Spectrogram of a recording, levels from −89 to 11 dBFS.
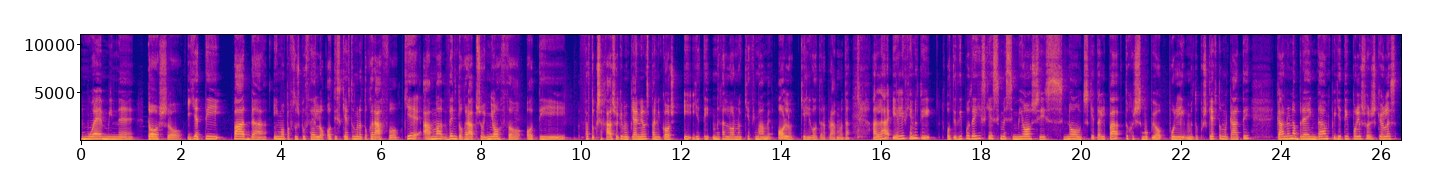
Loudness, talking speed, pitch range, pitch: -16 LUFS, 155 wpm, 200-235 Hz, 220 Hz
